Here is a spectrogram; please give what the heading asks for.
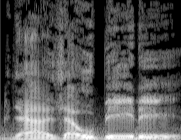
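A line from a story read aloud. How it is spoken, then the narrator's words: Shouted. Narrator (Russian): крикнул он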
